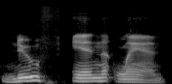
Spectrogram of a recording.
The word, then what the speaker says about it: Newfoundland: Angie, Newfoundland, Newfoundland. Don't pronounce found.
